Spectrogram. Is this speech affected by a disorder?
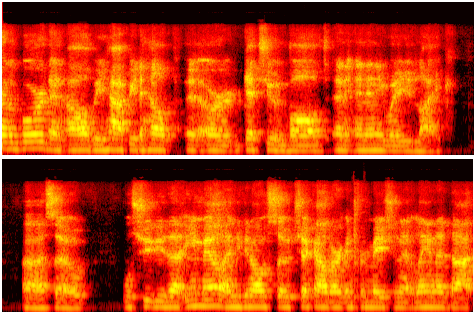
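No.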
